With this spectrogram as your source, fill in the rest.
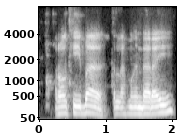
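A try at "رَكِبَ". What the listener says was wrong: Sahih.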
